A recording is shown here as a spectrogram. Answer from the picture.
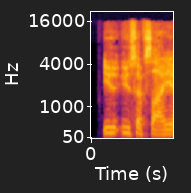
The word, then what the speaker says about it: Yousafzai: Yousafzai, yeah. That's how they pronounce it, yep.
